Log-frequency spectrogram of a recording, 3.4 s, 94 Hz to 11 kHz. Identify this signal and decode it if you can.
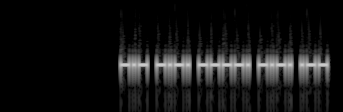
Morse code, heard as a keyed tone, about 40 wpm, 700 Hz. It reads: KC9CW
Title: USA Call Signs - 2x Character Spacing - 40wpm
